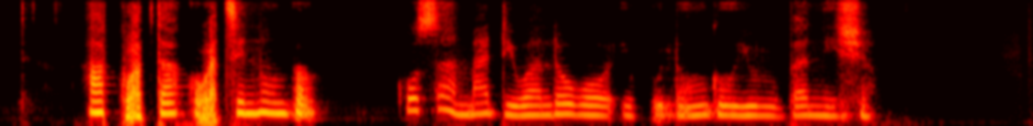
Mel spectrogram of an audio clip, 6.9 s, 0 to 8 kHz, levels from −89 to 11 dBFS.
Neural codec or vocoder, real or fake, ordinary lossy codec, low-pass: codec, 16 kHz, 0.5 kbps, X-Codec, WavLM features, trained on Multilingual LibriSpeech; fake; none; none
